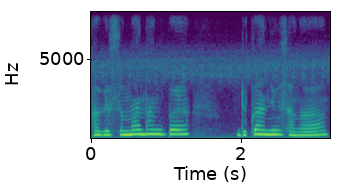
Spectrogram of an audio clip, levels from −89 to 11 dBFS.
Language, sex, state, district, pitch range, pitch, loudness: Wancho, female, Arunachal Pradesh, Longding, 230-275 Hz, 250 Hz, -13 LUFS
